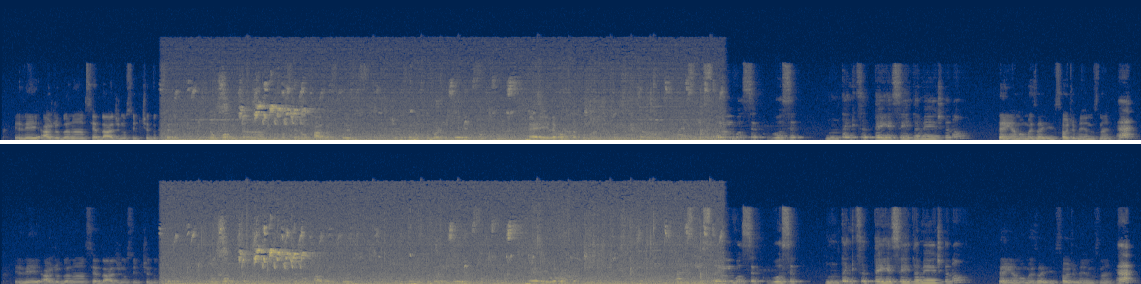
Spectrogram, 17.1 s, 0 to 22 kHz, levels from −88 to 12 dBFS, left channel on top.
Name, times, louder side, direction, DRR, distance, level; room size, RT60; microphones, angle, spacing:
voice 1, 0.2-2.7 3.1-5.4 5.9-6.6 7.2-7.6 7.9-10.1 10.6-11.0 15.0-16.7, left 3 dB, 60° left, 0.4 m, -30 dB
sound 1, 2.4-10.9, right 2 dB, 30° right, 0.5 m, -25 dB
Packing tape duct tape, 3.2-4.3 4.7-5.0 5.6-5.9 6.9-7.2 7.8-7.9, right 1 dB, 5° left, 0.9 m, -42 dB
voice 2, 6.5-7.3 10.1-12.0 12.4-14.5 16.7-16.9, right 2 dB, 80° right, 0.9 m, -30 dB
2.8 x 2.8 x 2.5 m
head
